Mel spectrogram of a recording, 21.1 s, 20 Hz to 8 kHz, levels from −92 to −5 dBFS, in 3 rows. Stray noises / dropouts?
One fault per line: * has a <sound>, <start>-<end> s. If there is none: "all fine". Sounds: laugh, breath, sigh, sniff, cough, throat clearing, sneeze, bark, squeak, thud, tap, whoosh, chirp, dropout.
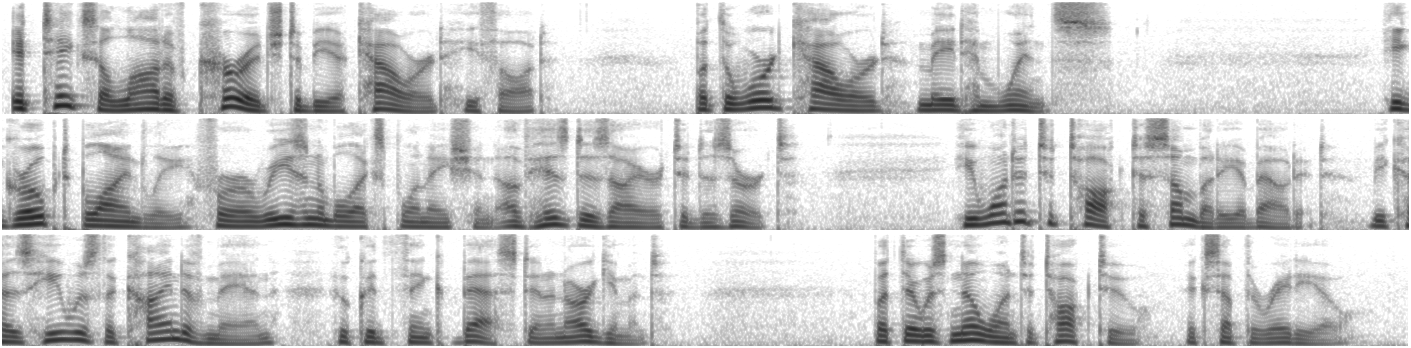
all fine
